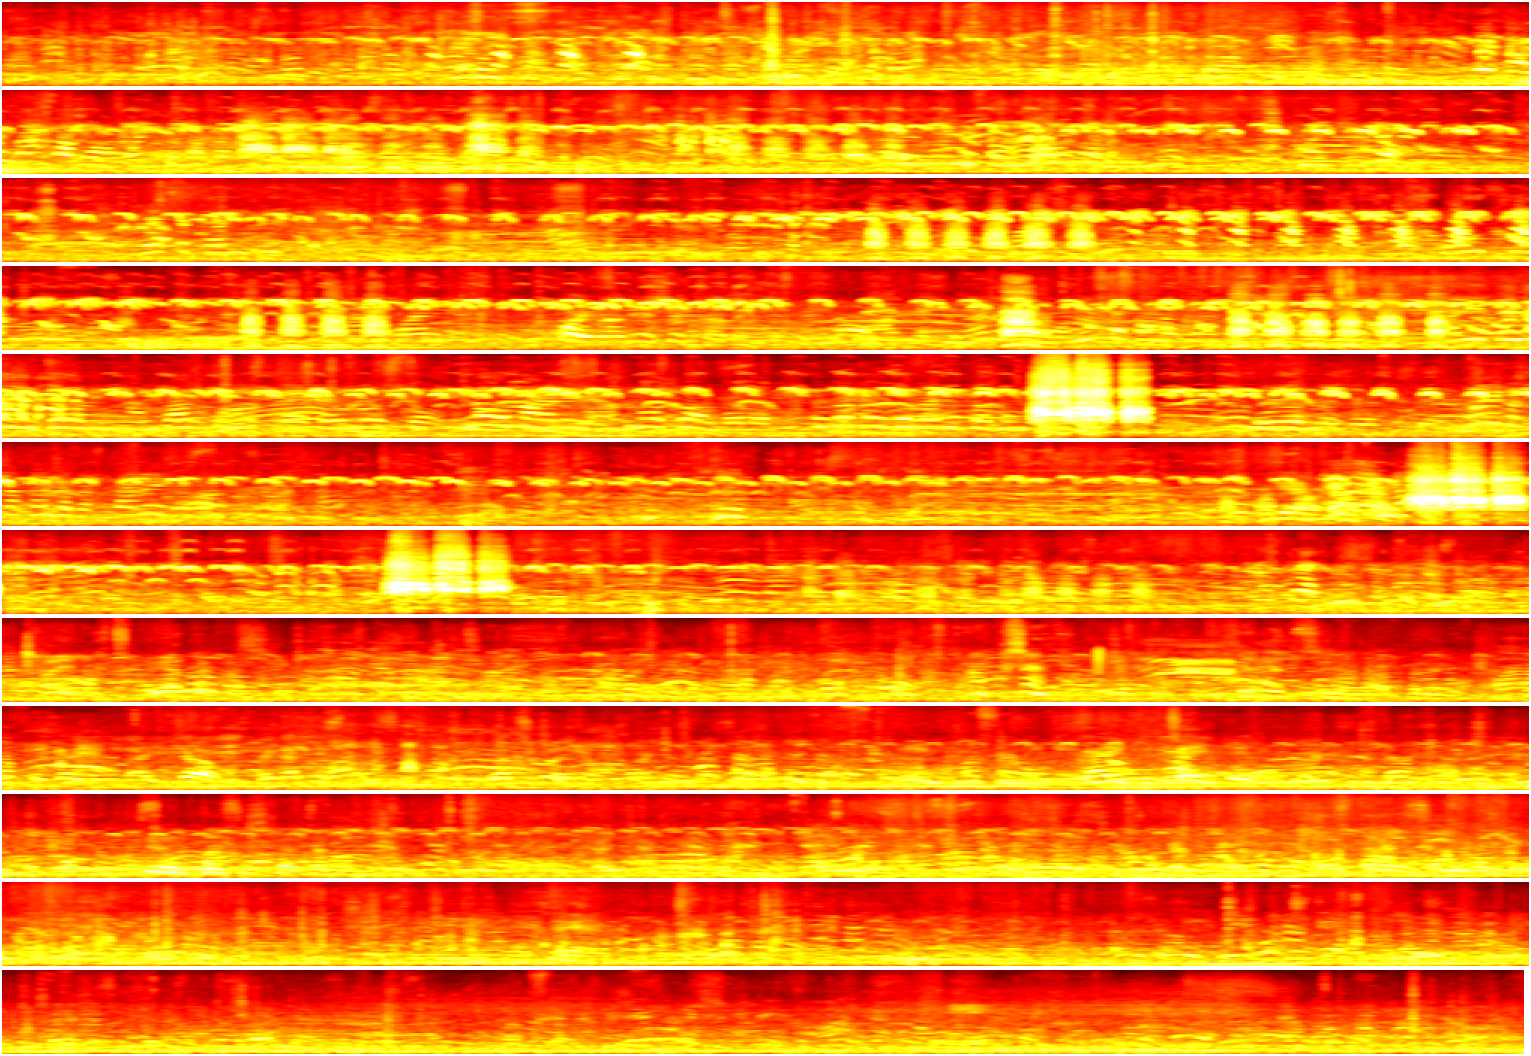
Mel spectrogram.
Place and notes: A big market takes place every Thursday in this small Indian town. Next to the cemetery instead selling animals: cows, pigs of the Indies, geese, chickens ...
